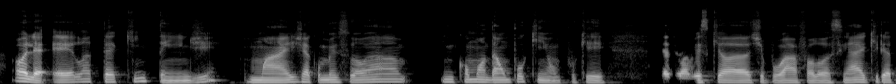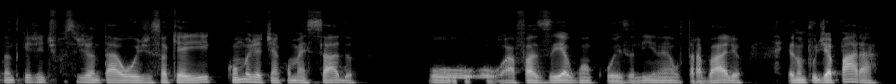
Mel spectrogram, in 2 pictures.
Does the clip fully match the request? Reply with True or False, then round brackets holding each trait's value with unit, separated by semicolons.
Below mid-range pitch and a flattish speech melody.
False (100 Hz; 3.1 semitones)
